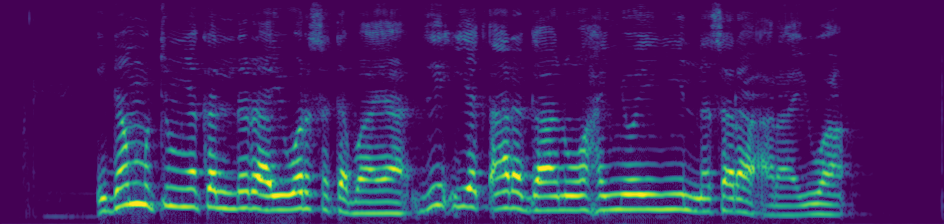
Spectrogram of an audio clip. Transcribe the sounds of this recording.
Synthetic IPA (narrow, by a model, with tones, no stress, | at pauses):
ʔɪ˨dɐ˦mːʊ˨tʊ˦˨mja˦kɐ˨lːo˦ɽaː˨jʊ˦wɐ˦rsa˨ta˨baː˦jaː˦zeː˦˨ʔɪ˦ja˨kʼaː˦ɽa˨ɡaː˦noː˦ɦa˦ɲjoː˦jɪ˦ɲjɪ˦nːɐ˦sɐ˦ɾaː˨ʔa̰˨ɽaː˨jʊ˦waː˦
